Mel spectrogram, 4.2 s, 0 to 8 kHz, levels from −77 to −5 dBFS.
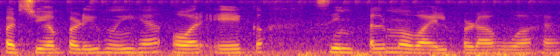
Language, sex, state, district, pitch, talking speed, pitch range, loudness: Hindi, female, Punjab, Pathankot, 200 Hz, 155 wpm, 185-215 Hz, -19 LUFS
